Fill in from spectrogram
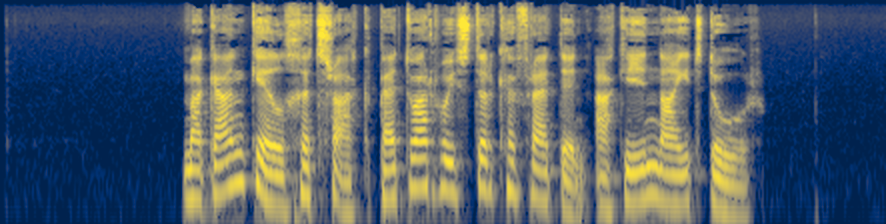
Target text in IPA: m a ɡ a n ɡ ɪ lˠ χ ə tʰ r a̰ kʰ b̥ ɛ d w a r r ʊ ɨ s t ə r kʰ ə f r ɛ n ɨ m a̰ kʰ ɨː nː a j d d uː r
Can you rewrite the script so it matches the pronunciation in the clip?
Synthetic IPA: m a ɡ a n ɡ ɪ lˠ χ ə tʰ r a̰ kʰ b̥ ɛ d w a r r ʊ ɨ s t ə r kʰ ə f r ɛ d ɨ n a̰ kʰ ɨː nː a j d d uː r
